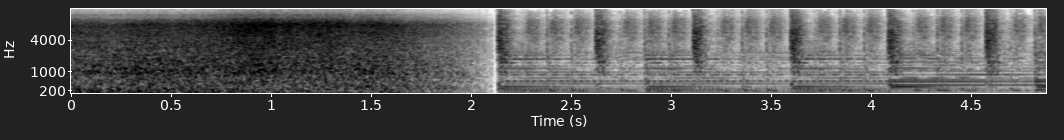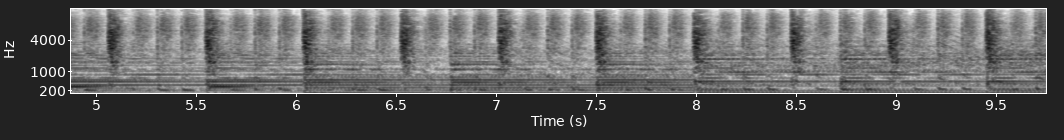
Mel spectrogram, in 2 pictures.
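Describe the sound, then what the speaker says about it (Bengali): Sea waves break against the protective rocks around a shore temple at Mahabalipuram, a loud roaring wash with strong wind buffeting the microphone, then a sudden drop into a steadier surf rumble. "জাস্ট দেখুন কি ঢেউ আছে।"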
